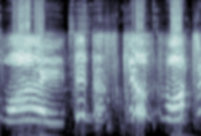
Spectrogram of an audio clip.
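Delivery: high, crying shout of disbelief; anguished shout. Real, not acted. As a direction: wail it out as the favourite dies.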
